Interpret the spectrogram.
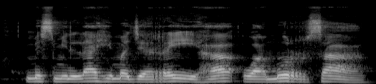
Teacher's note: Imalah itu adalah seperti kita membaca huruf lebih ke huruf E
